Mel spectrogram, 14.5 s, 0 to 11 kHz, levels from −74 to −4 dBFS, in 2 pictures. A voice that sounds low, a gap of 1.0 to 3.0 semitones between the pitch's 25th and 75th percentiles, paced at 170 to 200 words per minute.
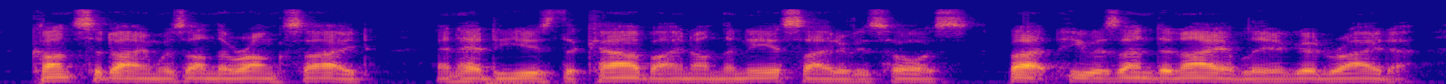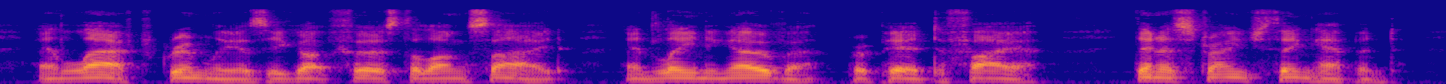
Yes: very low, 80 Hz; average, 2.7 semitones; average, 185 wpm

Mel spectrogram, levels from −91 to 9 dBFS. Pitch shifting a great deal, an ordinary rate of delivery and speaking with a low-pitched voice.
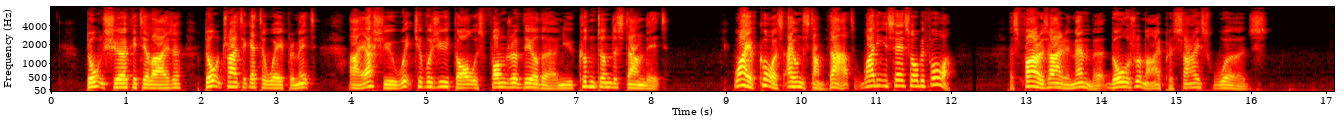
No: wide, 5.7 semitones; average, 180 wpm; medium, 145 Hz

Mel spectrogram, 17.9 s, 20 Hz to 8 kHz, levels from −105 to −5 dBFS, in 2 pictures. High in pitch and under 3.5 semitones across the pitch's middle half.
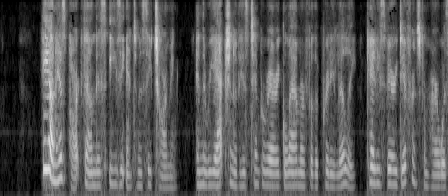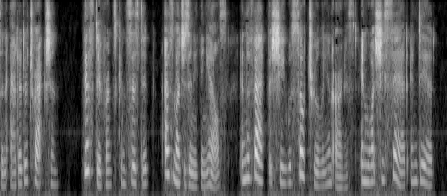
No: high, 205 Hz; average, 4.2 semitones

